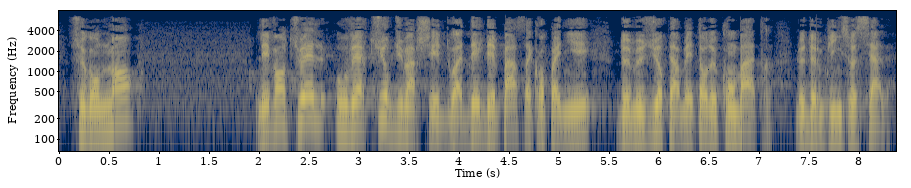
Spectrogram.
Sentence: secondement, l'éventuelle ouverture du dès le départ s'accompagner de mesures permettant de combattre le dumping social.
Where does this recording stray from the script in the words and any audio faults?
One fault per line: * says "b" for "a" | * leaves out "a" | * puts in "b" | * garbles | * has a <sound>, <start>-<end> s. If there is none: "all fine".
* puts in "marché doit"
